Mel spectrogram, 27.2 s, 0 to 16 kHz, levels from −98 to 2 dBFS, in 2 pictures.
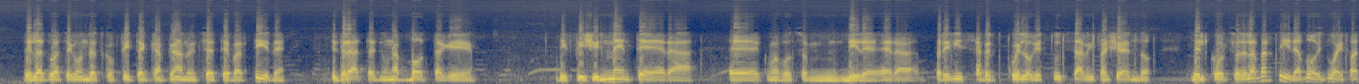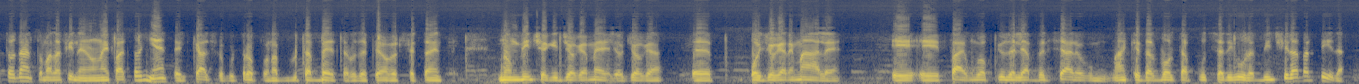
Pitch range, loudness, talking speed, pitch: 95-110 Hz, -17 LUFS, 180 wpm, 100 Hz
